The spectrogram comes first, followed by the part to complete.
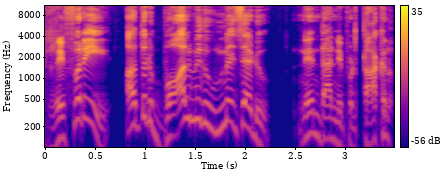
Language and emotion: Telugu, disgusted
